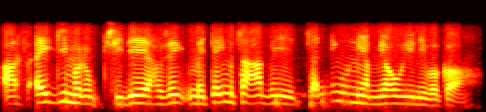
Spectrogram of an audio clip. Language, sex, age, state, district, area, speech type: Manipuri, male, 30-45, Manipur, Ukhrul, urban, conversation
